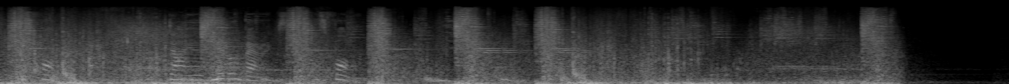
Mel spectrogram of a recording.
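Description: Magic blasts and sword hits crash and crackle in a busy fight.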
